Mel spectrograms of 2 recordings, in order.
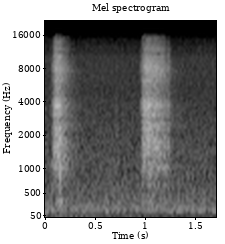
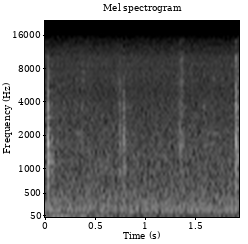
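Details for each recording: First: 2000 Camaro 3.8L V6 5-speed: the old clutch release (throwout) bearing, removed during clutch replacement, gives short gritty rasping whirs when spun by hand. The bearing is worn and confirms the noise heard before the repair. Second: Nothing. Like, that's good. That's how it's supposed to sound.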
